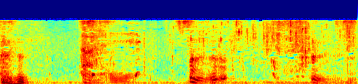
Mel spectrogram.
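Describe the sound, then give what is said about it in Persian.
Water splashes steadily as it is poured from a clay bowl over hands to wash them, a continuous trickling wash, with a few brief voiced sounds breaking through now and then. “اینجا یک کاسه سفالی هست، اون بیفته میشکنه، ولی مس نه. با همین کاسه سفالی آب بریزم دستاتونو بشوره.”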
